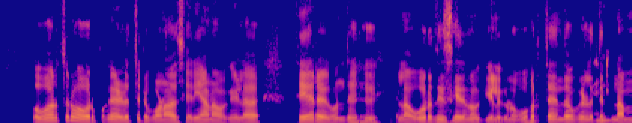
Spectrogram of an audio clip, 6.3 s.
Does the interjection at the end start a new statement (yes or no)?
no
